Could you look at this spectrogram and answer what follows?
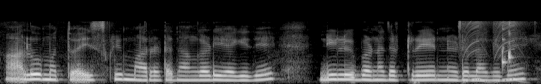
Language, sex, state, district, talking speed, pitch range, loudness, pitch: Kannada, female, Karnataka, Bangalore, 135 wpm, 200-230 Hz, -15 LUFS, 210 Hz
